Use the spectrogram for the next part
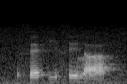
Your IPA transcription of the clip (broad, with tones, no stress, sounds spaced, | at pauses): θ ɛ˥ k i˥ θ e˦ l a˩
